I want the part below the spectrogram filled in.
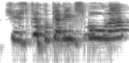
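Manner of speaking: husband gleefully shouting at the shrinking. Acted. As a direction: laugh it out with glee. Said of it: "shouted Mister Cranky gleefully".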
